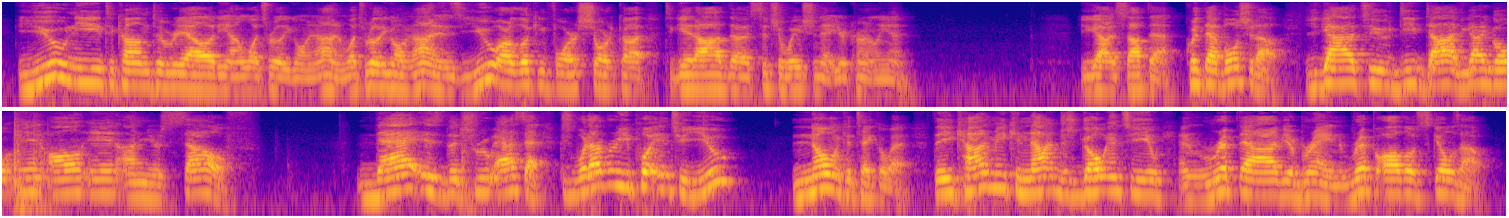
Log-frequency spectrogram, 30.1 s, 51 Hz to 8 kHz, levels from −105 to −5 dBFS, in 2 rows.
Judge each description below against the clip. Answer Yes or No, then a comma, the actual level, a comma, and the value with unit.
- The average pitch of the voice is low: No, medium, 145 Hz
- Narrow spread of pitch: No, average, 5.1 semitones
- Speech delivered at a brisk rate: No, average, 175 wpm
